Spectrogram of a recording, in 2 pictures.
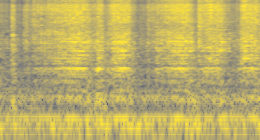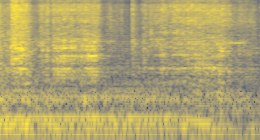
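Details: Samsung dryer drum turning with a loud rasping rub that rises and falls about once a second, like something dragging as it rotates; scraping noise.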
